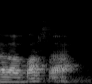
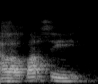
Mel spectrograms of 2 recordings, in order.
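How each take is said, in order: First: The last word ends in an 'a' vowel. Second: The last word ends in an 'i' vowel. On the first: The speaker calls it wrong. "Gak boleh alal farsa" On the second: The speaker calls it right. "dibacanya alal farsi"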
